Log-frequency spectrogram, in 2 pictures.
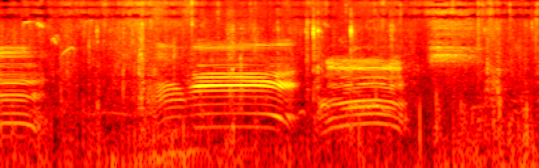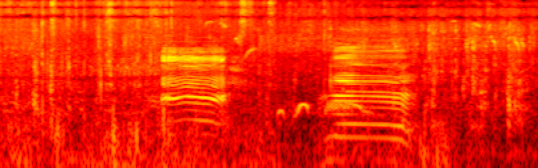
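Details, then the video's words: Tame village cattle, a herd led by a herder in a line across a wooden bridge along a wet rice-field path toward pasture, give drawn-out, wavering moos in bursts, several overlapping, with steady outdoor rumble and shuffling underneath. "Sapi Lembu Jinak Berjejer Melewati Jembatan Kayu Menuju Rumput Sedap Suara Moouu"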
